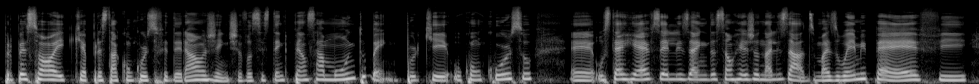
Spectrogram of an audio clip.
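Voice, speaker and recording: A woman's voice: mid-range voice, fairly even intonation, normal speed, a little mellow, no room sound. A woman from Brazil's Paraná region, a public defender, explaining her work earnestly in a podcast interview, with frequent hesitations. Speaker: federal public defender, guest.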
